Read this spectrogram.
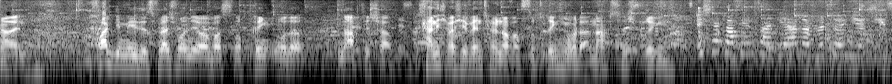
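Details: Adult male speaker, German; speech.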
